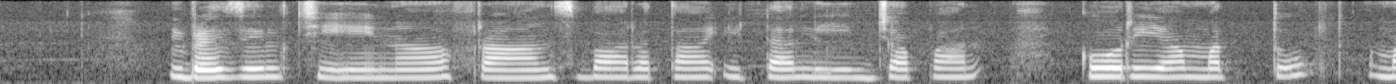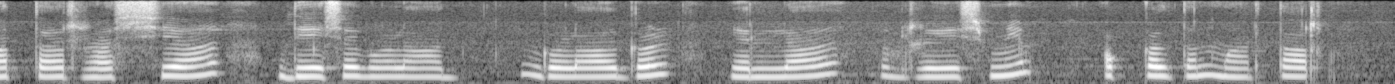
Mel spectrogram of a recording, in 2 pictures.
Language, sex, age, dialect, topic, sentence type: Kannada, female, 18-24, Northeastern, agriculture, statement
